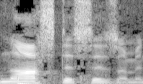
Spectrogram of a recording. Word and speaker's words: Gnosticism: I think here he's talking about an early form of what's known as Gnosticism, and that's spelled with a silent G at the beginning, Gnostic.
